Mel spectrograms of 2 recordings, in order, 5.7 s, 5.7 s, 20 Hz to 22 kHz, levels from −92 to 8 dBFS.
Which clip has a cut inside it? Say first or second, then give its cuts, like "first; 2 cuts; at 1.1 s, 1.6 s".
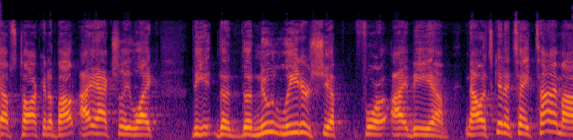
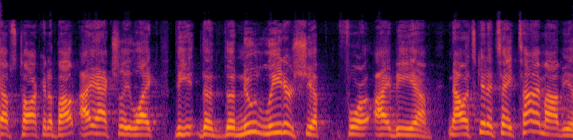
second; 1 cut; at 1.7 s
